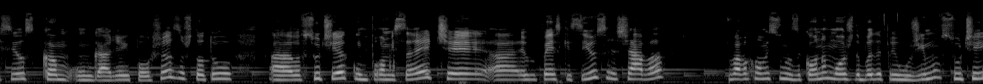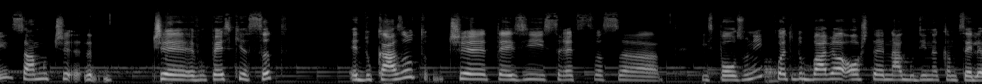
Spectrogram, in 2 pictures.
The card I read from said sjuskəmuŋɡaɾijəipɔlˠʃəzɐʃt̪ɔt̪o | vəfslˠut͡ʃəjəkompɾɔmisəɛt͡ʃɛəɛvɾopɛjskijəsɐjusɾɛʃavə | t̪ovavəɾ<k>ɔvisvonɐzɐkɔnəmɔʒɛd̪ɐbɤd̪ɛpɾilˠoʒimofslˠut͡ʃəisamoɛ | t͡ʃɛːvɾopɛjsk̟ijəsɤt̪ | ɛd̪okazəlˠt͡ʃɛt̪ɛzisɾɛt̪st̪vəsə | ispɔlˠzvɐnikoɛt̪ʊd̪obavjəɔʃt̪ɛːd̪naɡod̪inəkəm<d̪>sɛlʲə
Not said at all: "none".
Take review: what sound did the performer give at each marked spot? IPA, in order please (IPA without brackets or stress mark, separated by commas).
x, t̪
